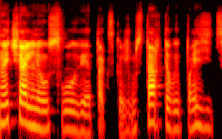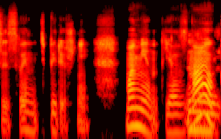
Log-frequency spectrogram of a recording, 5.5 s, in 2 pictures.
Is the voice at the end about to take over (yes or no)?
no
